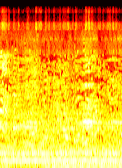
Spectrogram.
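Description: Steady low hum and rumble of a moving passenger train coach heard from inside, with other passengers' chatter in the background.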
